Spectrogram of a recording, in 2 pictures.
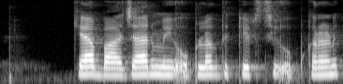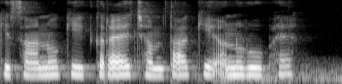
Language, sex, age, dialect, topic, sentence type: Hindi, female, 31-35, Garhwali, agriculture, statement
